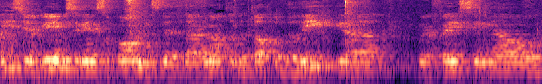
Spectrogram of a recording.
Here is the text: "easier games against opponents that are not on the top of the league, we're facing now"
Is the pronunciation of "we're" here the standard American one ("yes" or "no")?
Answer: yes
